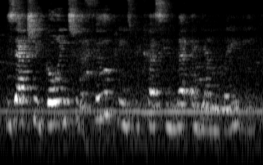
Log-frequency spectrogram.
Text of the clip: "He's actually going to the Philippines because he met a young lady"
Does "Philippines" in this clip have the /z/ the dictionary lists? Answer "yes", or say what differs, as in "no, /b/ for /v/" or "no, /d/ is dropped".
yes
